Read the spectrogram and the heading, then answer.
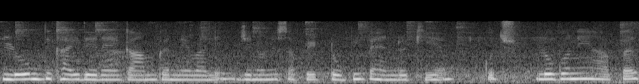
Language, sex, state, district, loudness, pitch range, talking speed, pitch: Hindi, female, Bihar, East Champaran, -17 LUFS, 215-245 Hz, 185 wpm, 230 Hz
